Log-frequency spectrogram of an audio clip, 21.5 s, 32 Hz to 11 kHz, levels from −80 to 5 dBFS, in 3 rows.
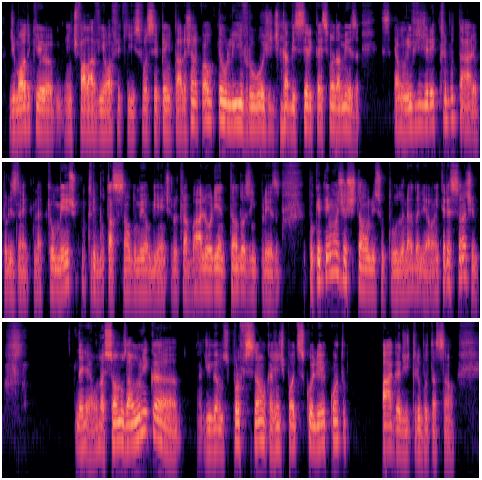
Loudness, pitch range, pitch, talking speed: -22 LUFS, 105-130 Hz, 115 Hz, 210 wpm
